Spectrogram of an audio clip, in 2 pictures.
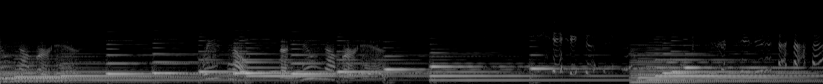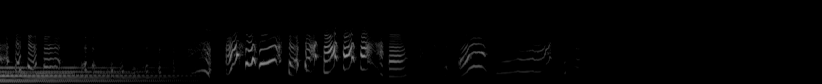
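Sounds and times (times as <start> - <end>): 
background piano music: 0.0 - 10.1
laughter: 5.3 - 6.3, 7.0 - 9.9, 10.5 - 12.3.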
